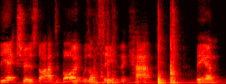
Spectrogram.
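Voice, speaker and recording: Fairly quick speech from a man, noticeable background noise underneath. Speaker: van conversion vlogger. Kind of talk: tutorial. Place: garage.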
